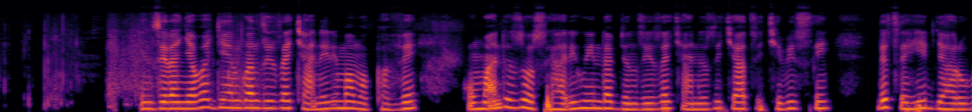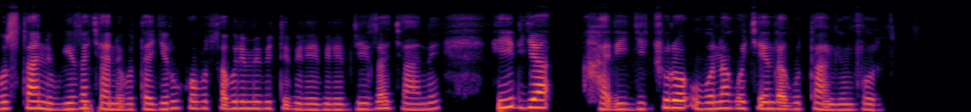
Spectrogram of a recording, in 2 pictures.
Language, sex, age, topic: Kinyarwanda, female, 25-35, education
